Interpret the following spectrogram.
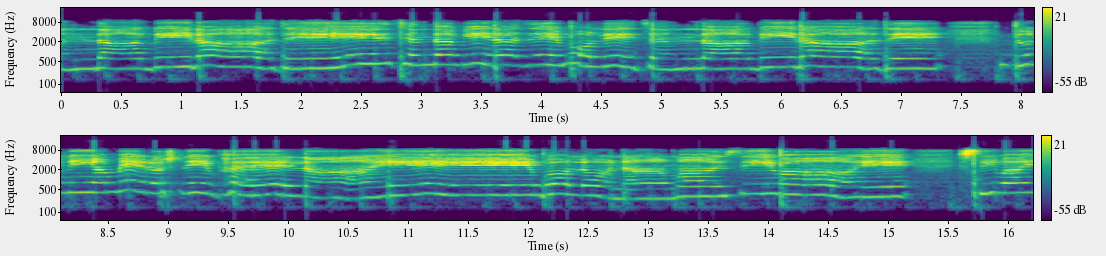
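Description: A high solo female voice singing a Bhojpuri Shiv vivah geet, a folk wedding song about Shiva's marriage, in a wavering, melismatic line. There are two short breaks for breath, about seven and a half and fifteen seconds in.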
